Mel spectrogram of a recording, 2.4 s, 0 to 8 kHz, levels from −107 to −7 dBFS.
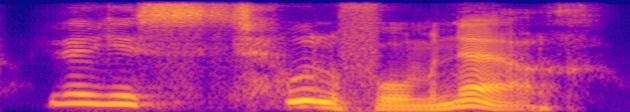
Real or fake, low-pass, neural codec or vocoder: fake; 7.2 kHz; codec, 16 kHz, 1 kbps, X-Codec, HuBERT features, trained on LibriSpeech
